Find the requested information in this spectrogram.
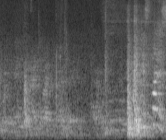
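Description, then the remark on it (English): A door of a room with several people in it is shut near the end with a solid thump and a brief rattle, following a few seconds of soft shuffling and faint background murmur. “I'll just shut the door here for a minute.”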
